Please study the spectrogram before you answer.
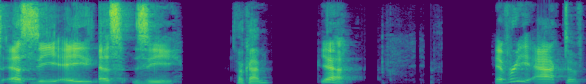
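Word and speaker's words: Szasz: I think I'm pronouncing his name correctly. It's Szaz.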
